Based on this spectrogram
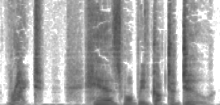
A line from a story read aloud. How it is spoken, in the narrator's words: he whispered urgently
